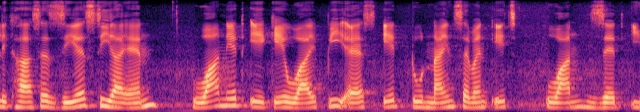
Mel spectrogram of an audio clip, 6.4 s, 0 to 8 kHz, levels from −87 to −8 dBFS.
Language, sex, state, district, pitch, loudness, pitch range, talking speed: Assamese, male, Assam, Sonitpur, 145 Hz, -18 LUFS, 135-165 Hz, 140 wpm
